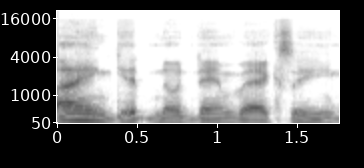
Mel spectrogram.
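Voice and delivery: very low, breathy half-whisper with faint accent. Showing a joke half-whispered into a friend's ear during a hug, breathy voice, slight accent. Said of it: "a breathy voice and a little bit of an accent".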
